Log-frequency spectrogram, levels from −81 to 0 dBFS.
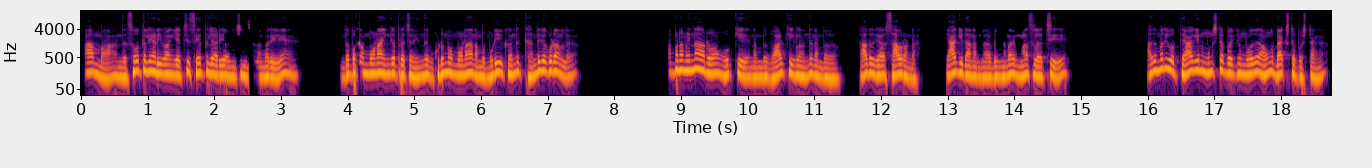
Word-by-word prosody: ஆம்மா. 150 Hz, -10 st, 0 dB, 0.2 s
"அந்த 125 Hz, -1 st, 0 dB
சோத்துலயு 195 Hz, 0 st, +2 dB
அடி 165 Hz, -, +3 dB
வாங்கியாச்சு, 150 Hz, +1 st, 0 dB
சேத்துலயும் 170 Hz, -2 st, +1 dB
அடி 145 Hz, +1 st, +1 dB
வாங்கியாச்சுனு" 130 Hz, -1 st, -2 dB
சொன்ன 125 Hz, 0 st, -7 dB
மாரி, 125 Hz, -2 st, +1 dB, 1.0 s
இந்த 140 Hz, -, -1 dB
பக்கம் 165 Hz, 0 st, -1 dB
போனா 165 Hz, +1 st, +3 dB
இங்க 155 Hz, +1 st, +1 dB
பிரச்சன. 140 Hz, -3 st, +1 dB
இந்த 140 Hz, +3 st, +1 dB, 0.2 s
குடும்பம் 160 Hz, 0 st, +2 dB
போனா 150 Hz, +3 st, +2 dB
நம்ம 130 Hz, -2 st, +1 dB
முடிவுக்கு 165 Hz, +1 st, +1 dB
வந்து 170 Hz, +4 st, -1 dB
கண்டுகக் 185 Hz, +9 st, +2 dB
கூட 190 Hz, -, +3 dB
இல்ல. 125 Hz, -, -3 dB, 1.5 s
அப்ப 175 Hz, -, -4 dB
நம்ம 205 Hz, -1 st, +3 dB
என்ன 230 Hz, -, +3 dB
ஆகுறோம்? 165 Hz, -3 st, +1 dB
ஓகே 150 Hz, +1 st, -2 dB, 0.2 s
நம்ம 125 Hz, 0 st, 0 dB
வாழ்க்கைள 155 Hz, +2 st, 0 dB
வந்து 140 Hz, +5 st, 0 dB
நம்ப 120 Hz, -2 st, -1 dB, 0.5 s
காதலுக்காக 145 Hz, -1 st, +1 dB
சாவுரோண்டா. 140 Hz, -7 st, +1 dB, 0.4 s
தியாகிடா 165 Hz, -1 st, +2 dB
நம்ம 125 Hz, -1 st, -2 dB
அப்டிங்கிற 130 Hz, +1 st, 0 dB
மாரி 155 Hz, 0 st, +1 dB
மனசில 145 Hz, -1 st, +1 dB
வச்சு 130 Hz, +2 st, -2 dB, 1.4 s
அது 180 Hz, +5 st, +1 dB
மாரி 230 Hz, +2 st, +1 dB
ஒரு 175 Hz, -, -3 dB
தியாகினு 190 Hz, +4 st, +2 dB
முன் 175 Hz, +1 st, 0 dB
ஸ்டெப் 185 Hz, -4 st, 0 dB
வைக்கும்போது 155 Hz, +1 st, +1 dB
அவங்க 170 Hz, +5 st, +1 dB
பேக் 155 Hz, +1 st, -2 dB
ஸ்டெப் 155 Hz, -5 st, -2 dB
வச்சுட்டாங்க. 120 Hz, 0 st, -3 dB
155 Hz, 165 wpm, -22 LUFS, 130-170 Hz, 1.5 s, அடி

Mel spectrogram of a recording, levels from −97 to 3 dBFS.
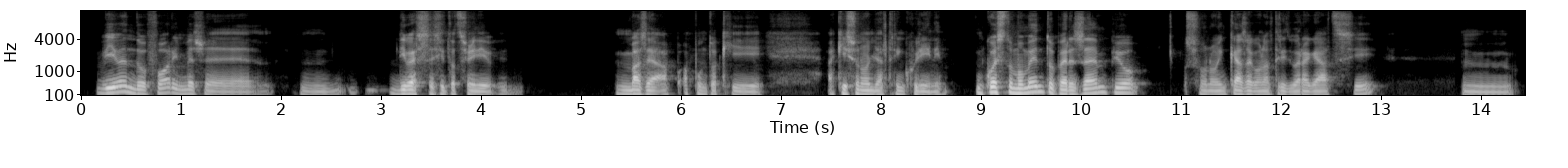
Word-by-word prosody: Vivendo 145 Hz, -3 st, +4 dB
fuori 145 Hz, +4 st, -1 dB
invece, 90 Hz, -6 st, -4 dB, 0.2 s
mhmm, 90 Hz, +1 st, -9 dB, 0.2 s
diverse 125 Hz, -, 0 dB
situazioni 100 Hz, -, -2 dB
di, 95 Hz, -1 st, -1 dB
mhmm, 110 Hz, -1 st, -16 dB, 1.0 s
in 110 Hz, -, 0 dB
base 110 Hz, -1 st, +4 dB
a 105 Hz, -, 0 dB
a 105 Hz, -, -7 dB
appunto 105 Hz, -2 st, -6 dB
a -, -, -7 dB
chi 90 Hz, -5 st, -4 dB, 0.6 s
a -, -, -6 dB
chi -, -, +1 dB
sono 110 Hz, -, +2 dB
gli 105 Hz, -, 0 dB
altri 100 Hz, -, -6 dB
inquilini. 95 Hz, -3 st, -3 dB, 0.3 s
In 140 Hz, -, -2 dB
questo 165 Hz, +1 st, +6 dB
momento, 155 Hz, +3 st, +5 dB
per 115 Hz, -2 st, +5 dB
esempio, 150 Hz, -, +2 dB, 0.3 s
sono 105 Hz, -2 st, -5 dB
in 100 Hz, -, -2 dB
casa 105 Hz, -1 st, +2 dB
con 95 Hz, 0 st, -1 dB
altri 100 Hz, +1 st, -3 dB
due 95 Hz, +2 st, -2 dB
ragazzi, 100 Hz, +5 st, -3 dB, 0.8 s
mhmm 85 Hz, -2 st, -5 dB
105 Hz, 140 wpm, -26 LUFS, 95-135 Hz, 1.0 s, questo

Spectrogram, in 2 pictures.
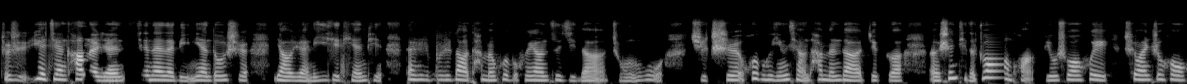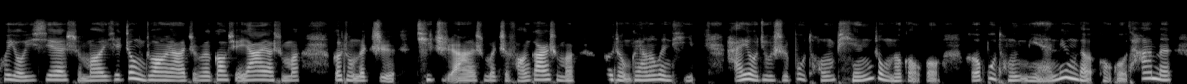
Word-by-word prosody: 就 -, -, -1 dB
是 185 Hz, -4 st, -3 dB
越 250 Hz, 0 st, +3 dB
健 230 Hz, -1 st, +2 dB
康 235 Hz, +2 st, +7 dB
的 195 Hz, -, +5 dB
人， 175 Hz, 0 st, +4 dB
现 210 Hz, 0 st, -4 dB
在 205 Hz, -1 st, +5 dB
的 195 Hz, -1 st, +4 dB
理 175 Hz, -2 st, -5 dB
念 190 Hz, -1 st, +1 dB
都 200 Hz, 0 st, 0 dB
是 190 Hz, -3 st, 0 dB, 0.3 s
要 185 Hz, -3 st, +3 dB
远 175 Hz, -1 st, 0 dB
离 175 Hz, +3 st, -4 dB
一 -, -, -7 dB
些 195 Hz, -1 st, -3 dB
甜 180 Hz, -1 st, -2 dB
品。 190 Hz, -1 st, -7 dB, 0.2 s
但 220 Hz, -1 st, -1 dB
是 205 Hz, -, -6 dB
不 210 Hz, +1 st, -8 dB
知 210 Hz, -, -3 dB
道 210 Hz, -2 st, +4 dB
他 -, -, -5 dB
们 190 Hz, -, +1 dB
会 220 Hz, +2 st, -4 dB
不 -, -, -7 dB
会 200 Hz, -, -4 dB
让 195 Hz, -1 st, +4 dB
自 205 Hz, +1 st, -5 dB
己 175 Hz, -1 st, -9 dB
的 90 Hz, -1 st, +1 dB
宠 160 Hz, -1 st, -7 dB
物 210 Hz, 0 st, -5 dB, 0.3 s
去 190 Hz, -, 0 dB
吃， 205 Hz, +2 st, +4 dB
会 275 Hz, -, -1 dB
不 220 Hz, -, -4 dB
会 210 Hz, -, -1 dB
影 200 Hz, +3 st, 0 dB
响 225 Hz, -3 st, 0 dB
他 225 Hz, -, -2 dB
们 195 Hz, -1 st, 0 dB
的 185 Hz, -3 st, +5 dB
这 190 Hz, -, -5 dB
个， 180 Hz, -1 st, -1 dB, 0.3 s
呃， 180 Hz, -, +2 dB
身 285 Hz, +9 st, +5 dB
体 -, -, -7 dB
的 -, -, -1 dB
状 310 Hz, -4 st, +3 dB
况？ -, -, -3 dB
比 195 Hz, -, -8 dB
如 195 Hz, -, -1 dB
说 210 Hz, 0 st, +2 dB
会 205 Hz, -2 st, 0 dB
吃 -, -, -2 dB
完 215 Hz, 0 st, +4 dB
之 230 Hz, 0 st, -1 dB
后 210 Hz, -2 st, +1 dB
会 225 Hz, +3 st, -3 dB
有 185 Hz, -4 st, 0 dB
一 190 Hz, -, -7 dB
些 210 Hz, +1 st, 0 dB
什 -, -, -1 dB
么 185 Hz, +1 st, +1 dB
一 -, -, -5 dB
些 220 Hz, +3 st, -5 dB
症 260 Hz, 0 st, +2 dB
状 200 Hz, -1 st, +4 dB
啊， 180 Hz, -1 st, +4 dB
这 185 Hz, -, -6 dB
个 190 Hz, 0 st, -1 dB
高 215 Hz, +2 st, +2 dB
血 210 Hz, -, -2 dB
压 210 Hz, +1 st, +5 dB
呀， 200 Hz, -, +3 dB
什 195 Hz, -, -5 dB
么 190 Hz, -, -1 dB, 0.3 s
各 -, -, +1 dB
种 195 Hz, -, -2 dB
的 180 Hz, -, +1 dB
脂 -, -, -1 dB, 0.2 s
体 215 Hz, -, +1 dB
脂 -, -, 0 dB
啊， 95 Hz, -1 st, +4 dB
什 -, -, -4 dB
么 90 Hz, -, -3 dB
脂 -, -, -1 dB
肪 180 Hz, -, -2 dB
肝 215 Hz, 0 st, +7 dB
儿， 215 Hz, -, +6 dB
什 195 Hz, -, -2 dB
么 -, -, -1 dB, 0.3 s
各 220 Hz, -, -4 dB
种 195 Hz, -, -1 dB
各 200 Hz, -, -3 dB
样 195 Hz, -, +1 dB
的 210 Hz, -, +1 dB
问 215 Hz, -3 st, 0 dB
题。 175 Hz, -1 st, -11 dB, 0.3 s
还 195 Hz, -, 0 dB
有 235 Hz, -2 st, +4 dB
就 200 Hz, 0 st, -4 dB
是 195 Hz, 0 st, -1 dB
不 240 Hz, +4 st, -7 dB
同 190 Hz, +1 st, -6 dB
品 195 Hz, +4 st, -2 dB
种 255 Hz, -8 st, -1 dB
的 165 Hz, -, 0 dB
狗 -, -, -4 dB
狗 -, -, -3 dB, 0.2 s
和 -, -, -1 dB
不 275 Hz, -3 st, -3 dB
同 190 Hz, -3 st, -4 dB
年 180 Hz, +5 st, -3 dB
龄 285 Hz, -3 st, +3 dB
的 -, -, +1 dB
狗 -, -, -7 dB
狗， -, -, -4 dB
它 275 Hz, +1 st, 0 dB
们 205 Hz, -6 st, +2 dB
200 Hz, 315 characters per minute, -23 LUFS, 185-215 Hz, 0.3 s, 康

